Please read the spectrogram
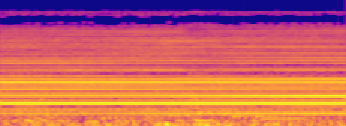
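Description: Cordless electric hair clippers, guard off, running with a steady buzz while trimming the hair around a boy's ear.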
